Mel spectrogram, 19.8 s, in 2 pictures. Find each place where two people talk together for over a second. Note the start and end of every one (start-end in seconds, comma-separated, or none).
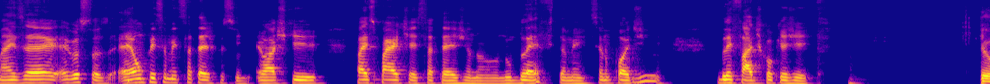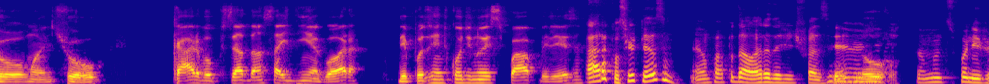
none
